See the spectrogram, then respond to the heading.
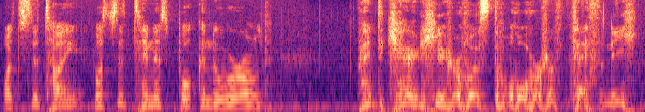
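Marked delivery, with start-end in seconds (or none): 2.7-4.8 higher, breaking into laughter; laughing punchline. Real, not acted. Gamer reading a joke punchline, laughing. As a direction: deliver it giggling.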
